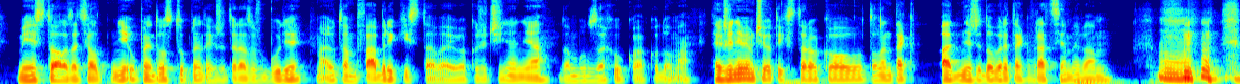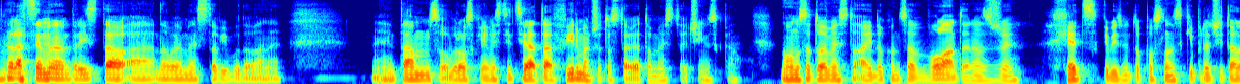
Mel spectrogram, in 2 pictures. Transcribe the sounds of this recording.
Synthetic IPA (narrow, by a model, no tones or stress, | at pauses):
mɪɛst̪ɔalɛzacɪalɲɛjɛʔuːpl̩ɲɛd̪ɔst̪upnɛːt̪aɡʒɛt̪ɛɾazuʒbuɟɛma̰juːt̪amfabɾikist̪a̰ːʋa̰juakɔʒɛt͡ʃiɲaɲɪat̪ambud̪uːzaxḭlkuakɔd̪ɔ̰ma̰t̪aɡʒɛɲɛʋɪɛmt͡ʃiɔt̪iːxst̪ɔɾɔkɔʊt̪ɔlɛnt̪ak | pad̪ɲɛʒɛd̪ɔbɾɛt̪aɡʋɾat͡sɪamɛʋaːm | ʋɾat͡sɪamɛʋaːmpɾiːst̪aʊanɔʋɛːmɛst̪ɔʋibud̪ɔ̰ʋa̰nɛ̰ː | ɲɛ̰t̪amsuɔ̰bɾɔʊskɛinʋɛst̪iːt͡siɪɛat̪aːfiɾmat͡ʃɔt̪ɔst̪a̰ʋɪa̰t̪ɔmɛst̪ɔjɛt͡ʃḭːnska | nɔɔnɔsat̪ɔjɛmɛst̪ɔ̰ʔa̰jd̪ɔkɔnt͡saʋɔlaːt̪ɛɾazʒɛ | xɛt͡skɛbizmɛt̪ɔpɔslɔɛnskipɾɛt͡ʃiːt̪ali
